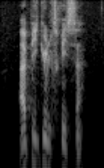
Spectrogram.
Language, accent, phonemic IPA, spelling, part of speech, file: French, France, /a.pi.kyl.tʁis/, apicultrice, noun, LL-Q150 (fra)-apicultrice.wav
- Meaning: female equivalent of apiculteur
